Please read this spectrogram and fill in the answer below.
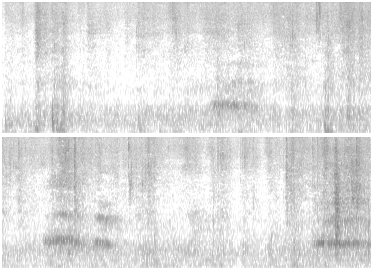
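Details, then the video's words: Six Chihuahua puppies with their mother indoors; soft, thin high whines, short and steady-pitched, sound near the start, the middle and the end, over steady rustling and shuffling with a low background hum. "Six chihuahua puppies and their mother"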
